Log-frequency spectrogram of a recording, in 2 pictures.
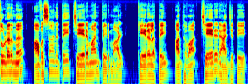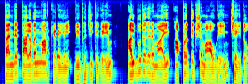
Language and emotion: Malayalam, neutral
